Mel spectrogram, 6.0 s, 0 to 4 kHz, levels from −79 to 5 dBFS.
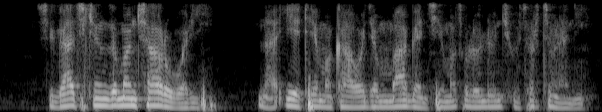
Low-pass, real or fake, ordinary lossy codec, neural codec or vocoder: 3.6 kHz; real; none; none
